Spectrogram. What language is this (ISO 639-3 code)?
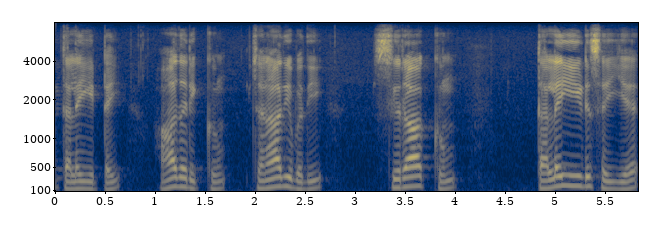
tam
